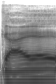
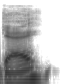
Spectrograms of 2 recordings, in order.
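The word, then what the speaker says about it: Gueye: And I did a mailbag the other day and I said Gier instead of Gay.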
